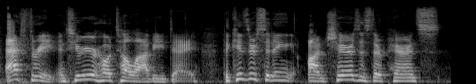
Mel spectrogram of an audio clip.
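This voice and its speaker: A woman's voice: low voice, animated, normal speed, fairly bright tone, slight background noise. A woman reading scripted narration and stage directions at a comedy table read.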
